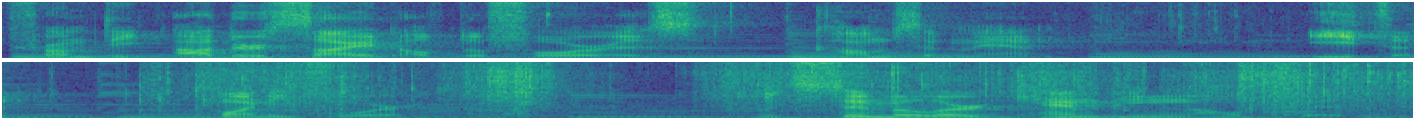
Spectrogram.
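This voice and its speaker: A man's voice: on the low side, expressive, measured pace. A young man reading scripted narration for a student radio play into a studio microphone. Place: small studio, indoors. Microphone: boom stand microphone, close. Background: guitar music.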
